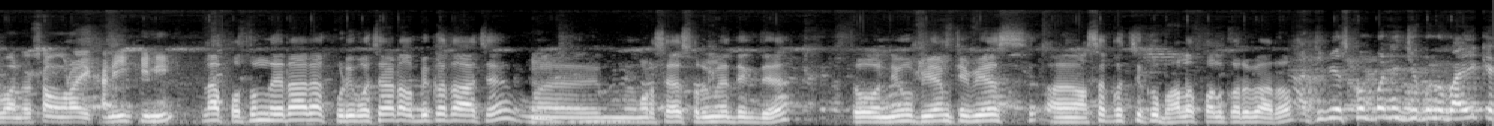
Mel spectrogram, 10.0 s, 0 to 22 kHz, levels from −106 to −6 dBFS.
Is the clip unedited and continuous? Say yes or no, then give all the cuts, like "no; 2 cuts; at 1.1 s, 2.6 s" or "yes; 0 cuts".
no; 2 cuts; at 1.2 s, 8.8 s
